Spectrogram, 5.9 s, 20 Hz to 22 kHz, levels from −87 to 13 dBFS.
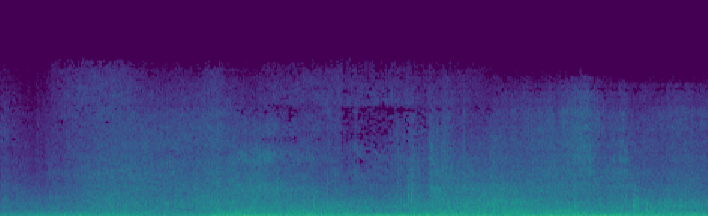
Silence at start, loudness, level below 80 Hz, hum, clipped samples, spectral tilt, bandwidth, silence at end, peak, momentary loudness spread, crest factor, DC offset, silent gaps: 0 s; -29 LUFS; -32 dBFS; none; under 0.1%; -5.5 dB/octave; 15 kHz; 0 s; -14 dBFS; 7 LU; 14 dB; under 0.1%; none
